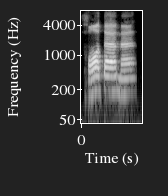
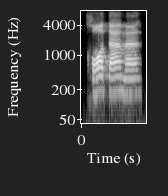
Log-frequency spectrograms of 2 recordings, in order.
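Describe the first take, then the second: Both takes have the same delivery.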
